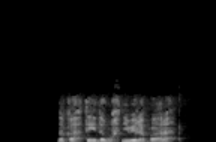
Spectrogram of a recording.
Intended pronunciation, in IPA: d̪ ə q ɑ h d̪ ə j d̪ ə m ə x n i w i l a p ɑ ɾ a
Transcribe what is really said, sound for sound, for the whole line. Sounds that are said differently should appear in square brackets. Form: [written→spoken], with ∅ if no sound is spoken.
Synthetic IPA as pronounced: d̪ ə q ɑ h [d̪→t̪] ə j d̪ ə m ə x n i w i l a p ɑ ɾ a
